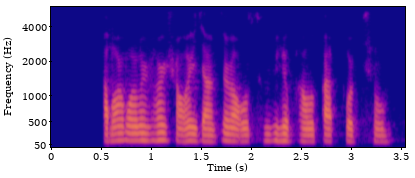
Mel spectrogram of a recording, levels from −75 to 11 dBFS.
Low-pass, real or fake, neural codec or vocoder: 5.4 kHz; fake; autoencoder, 22.05 kHz, a latent of 192 numbers a frame, VITS, trained on one speaker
